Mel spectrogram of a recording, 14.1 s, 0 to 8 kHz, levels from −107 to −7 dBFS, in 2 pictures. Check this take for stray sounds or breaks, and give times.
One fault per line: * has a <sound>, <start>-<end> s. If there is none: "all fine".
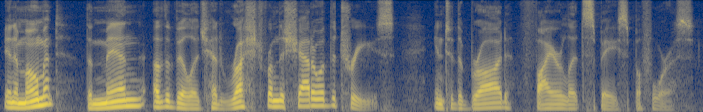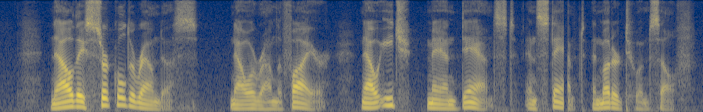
* has a dropout, 12.7-12.7 s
